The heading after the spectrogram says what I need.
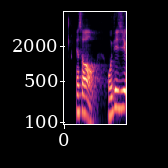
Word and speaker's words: Audeze: 영화 " 스페이스 오디세이 " 에서 " 오디세이 " 라는 단어는 실제로 " 오디즈 " 와 발음 이 매우 비슷합니다 . " 오데즈 " 처럼 들리네 요 . 그래서 그들 은 단어 를 살짝 바꿔서 " 오데즈 (Audeze)" 라는 이름 을 만들었습니다 .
